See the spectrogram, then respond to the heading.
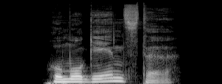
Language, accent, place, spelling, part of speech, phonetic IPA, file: German, Germany, Berlin, homogenste, adjective, [ˌhomoˈɡeːnstə], De-homogenste.ogg
- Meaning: inflection of homogen: 1. strong/mixed nominative/accusative feminine singular superlative degree 2. strong nominative/accusative plural superlative degree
